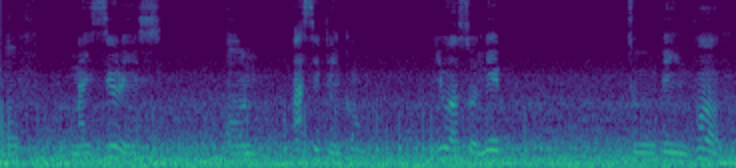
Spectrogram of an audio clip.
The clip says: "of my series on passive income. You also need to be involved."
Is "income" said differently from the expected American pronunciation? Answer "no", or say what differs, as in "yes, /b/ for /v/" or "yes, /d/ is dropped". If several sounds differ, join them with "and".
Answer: yes, /n/ is dropped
